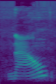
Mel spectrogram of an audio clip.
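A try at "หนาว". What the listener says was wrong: Like a now but extended, so now. Think of meow but with an N.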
